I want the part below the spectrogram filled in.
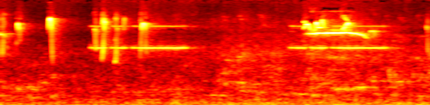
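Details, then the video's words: King konin singing continuously in the loud, sharp besetan style: quick high chirps and clicks, then a long, steady, level whistle held for over a second. Background is quiet apart from faint low hiss. "Burung "KING KONIN" Trotol Ngerol Abissss Besetan Mantap !!!"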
